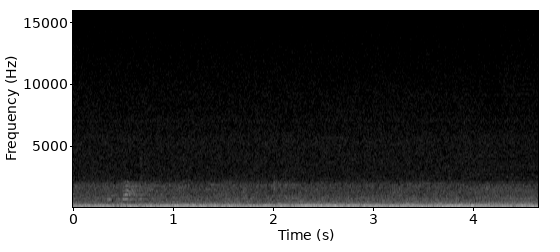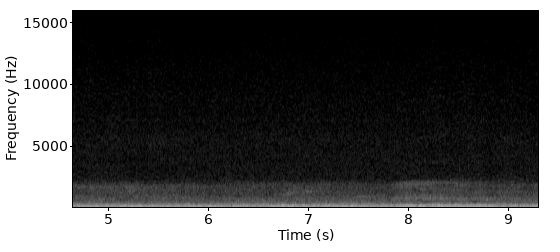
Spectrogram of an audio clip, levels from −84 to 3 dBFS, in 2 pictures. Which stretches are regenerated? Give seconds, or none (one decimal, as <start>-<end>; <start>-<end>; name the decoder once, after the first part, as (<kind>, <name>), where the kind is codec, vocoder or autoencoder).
3.9-5.7 (codec, SNAC); 8.2-9.3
